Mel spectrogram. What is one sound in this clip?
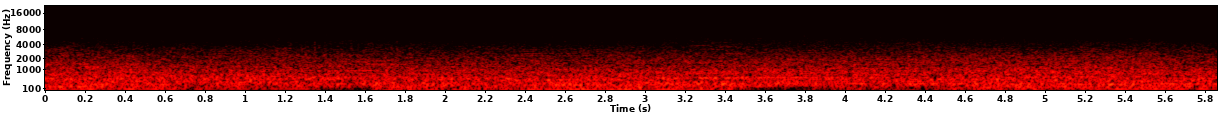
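A race car engine drones steadily through a game.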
